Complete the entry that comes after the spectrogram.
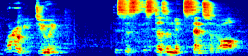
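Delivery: soft, low muttered self-doubt; doubting inner voice. Retold or imitated. Husband doubting himself on the drive, quiet worry. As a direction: murmur it to yourself, worried. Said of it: "I'm thinking to myself".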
